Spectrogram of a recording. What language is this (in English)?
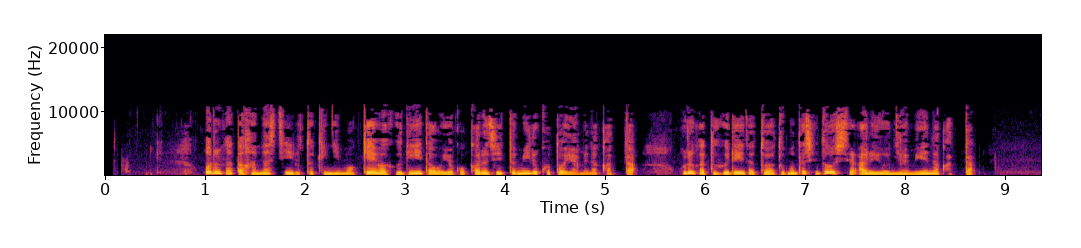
Japanese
